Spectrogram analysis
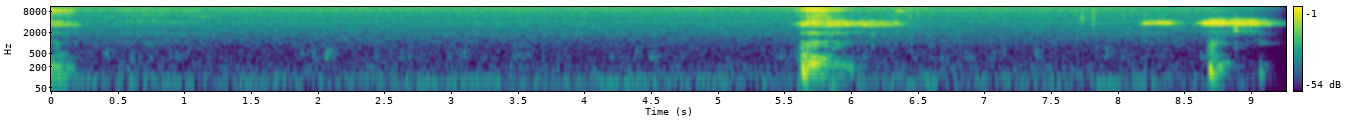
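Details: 14-year-old male cat snoring during sleep: quiet, irregular snuffling breath noises with two louder snorting snores near the end; ordinary snoring.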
